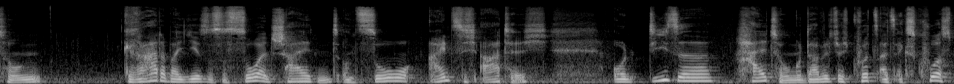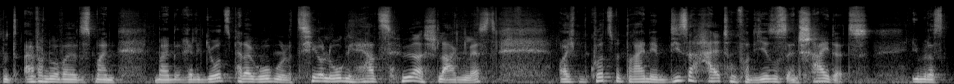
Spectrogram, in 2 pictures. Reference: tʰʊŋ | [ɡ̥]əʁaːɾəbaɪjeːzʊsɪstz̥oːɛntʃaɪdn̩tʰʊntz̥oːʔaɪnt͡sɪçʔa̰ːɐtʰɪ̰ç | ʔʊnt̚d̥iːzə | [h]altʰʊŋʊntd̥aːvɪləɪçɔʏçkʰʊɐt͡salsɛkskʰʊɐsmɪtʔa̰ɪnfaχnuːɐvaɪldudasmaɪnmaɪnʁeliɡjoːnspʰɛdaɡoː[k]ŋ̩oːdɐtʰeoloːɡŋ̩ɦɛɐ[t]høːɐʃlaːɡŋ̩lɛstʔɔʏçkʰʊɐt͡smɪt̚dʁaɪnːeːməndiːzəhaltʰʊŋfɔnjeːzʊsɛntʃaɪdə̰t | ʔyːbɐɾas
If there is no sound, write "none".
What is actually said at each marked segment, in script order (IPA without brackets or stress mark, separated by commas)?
ɡ̥, h, ɡ, t͡s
